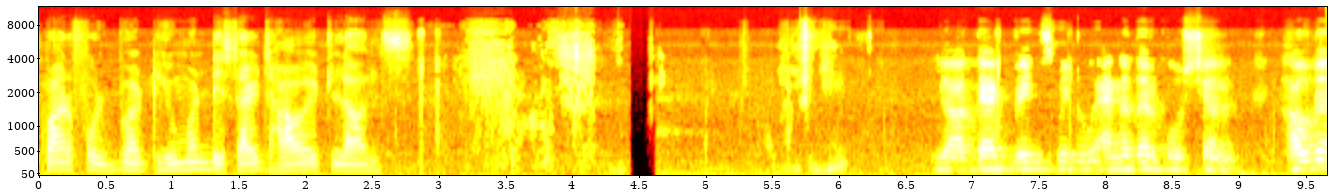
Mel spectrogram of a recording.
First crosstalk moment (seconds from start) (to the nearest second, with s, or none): none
